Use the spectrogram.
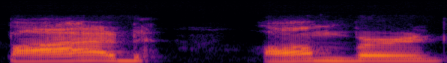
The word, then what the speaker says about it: Bad Homburg: it's like a long A because Bad means the bath or the bathroom. Badezimmer is bathroom. Bad Homburg.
